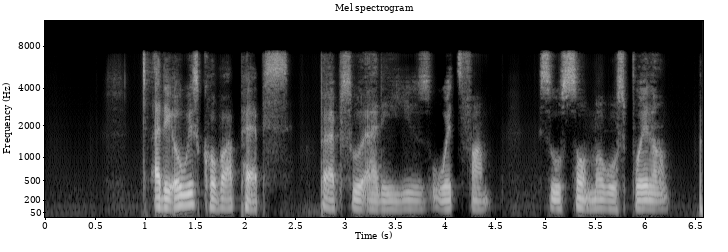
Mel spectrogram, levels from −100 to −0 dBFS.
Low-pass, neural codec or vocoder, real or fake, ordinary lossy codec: 7.2 kHz; codec, 16 kHz, 0.5 kbps, X-Codec, WavLM features, trained on Multilingual LibriSpeech; fake; none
